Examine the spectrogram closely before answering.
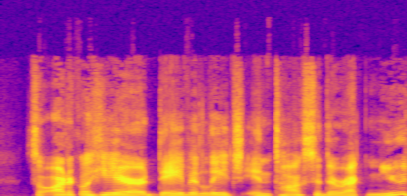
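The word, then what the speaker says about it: David Leitch: that Universe uh da David Leech I believe that's how you pronounce his name David Leech who is currently directing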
